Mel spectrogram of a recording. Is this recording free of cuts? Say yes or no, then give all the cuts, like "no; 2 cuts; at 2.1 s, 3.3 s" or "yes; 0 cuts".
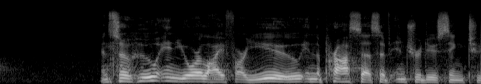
yes; 0 cuts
